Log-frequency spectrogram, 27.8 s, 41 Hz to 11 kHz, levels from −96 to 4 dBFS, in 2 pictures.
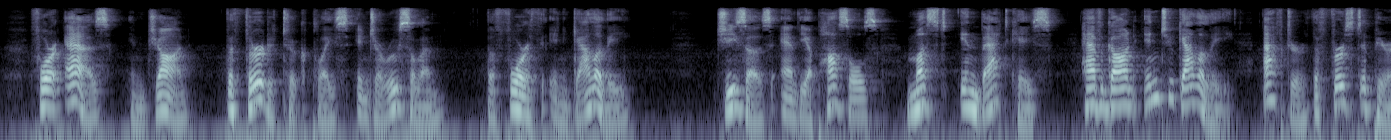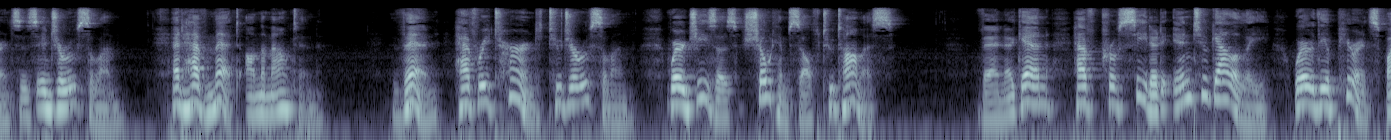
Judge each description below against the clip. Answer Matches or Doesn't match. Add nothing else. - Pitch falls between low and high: Matches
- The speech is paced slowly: Matches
